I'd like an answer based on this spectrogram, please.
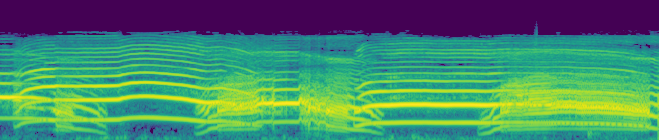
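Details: Kittens in a heated fight give long, drawn-out wailing yowls, steady and tonal with rich overtones, swelling and fading in overlapping waves with brief rougher bursts between them.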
